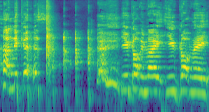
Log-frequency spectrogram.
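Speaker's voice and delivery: high, loud helpless laughter; real laughing fit, caught out by a joke; laughing hard. Real, not acted. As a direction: crack up and squeal through the words. Falls for a prank name, laughs.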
